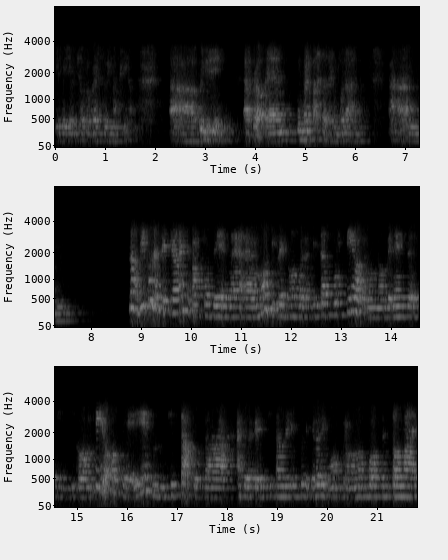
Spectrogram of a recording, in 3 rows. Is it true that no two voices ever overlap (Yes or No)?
Yes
